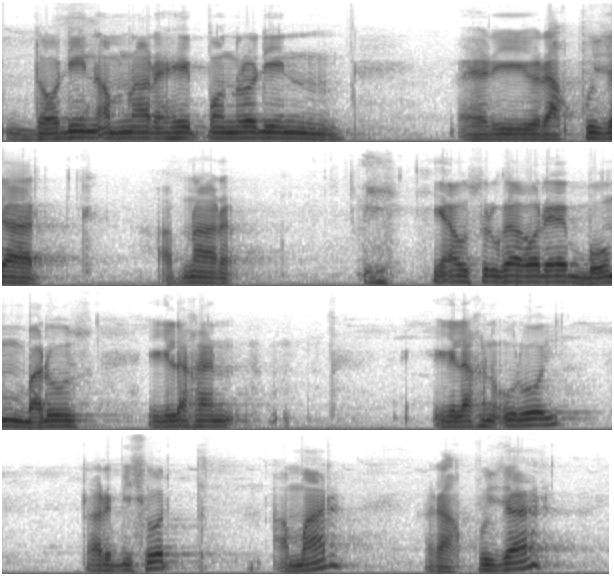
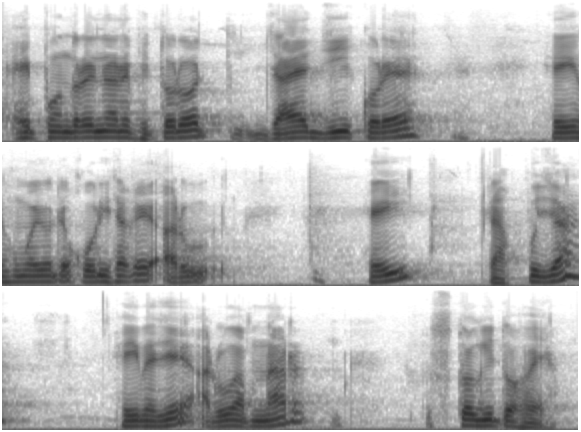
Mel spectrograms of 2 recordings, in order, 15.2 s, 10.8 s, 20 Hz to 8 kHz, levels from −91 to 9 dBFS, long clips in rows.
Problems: none marked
